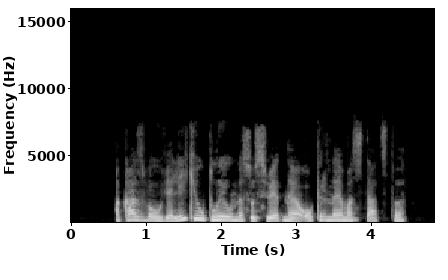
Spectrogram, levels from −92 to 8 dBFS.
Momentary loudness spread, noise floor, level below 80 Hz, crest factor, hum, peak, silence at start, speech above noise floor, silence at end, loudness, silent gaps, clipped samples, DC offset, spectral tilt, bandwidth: 8 LU; -88 dBFS; -54 dBFS; 12 dB; none; -2 dBFS; 0.6 s; 76 dB; 0.4 s; -14 LUFS; none; under 0.1%; under 0.1%; -8.5 dB/octave; 7.2 kHz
